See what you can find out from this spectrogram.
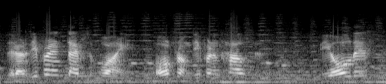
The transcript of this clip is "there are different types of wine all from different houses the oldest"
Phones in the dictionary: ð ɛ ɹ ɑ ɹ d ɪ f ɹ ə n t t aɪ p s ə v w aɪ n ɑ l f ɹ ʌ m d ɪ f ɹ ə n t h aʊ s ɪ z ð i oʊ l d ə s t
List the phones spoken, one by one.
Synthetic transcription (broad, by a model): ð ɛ ɹ ɑ ɹ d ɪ f ɹ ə n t t aɪ p s ə v w aɪ n ɑ l f ɹ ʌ m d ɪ f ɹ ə n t h aʊ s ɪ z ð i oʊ l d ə s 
